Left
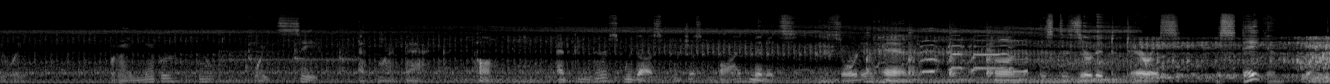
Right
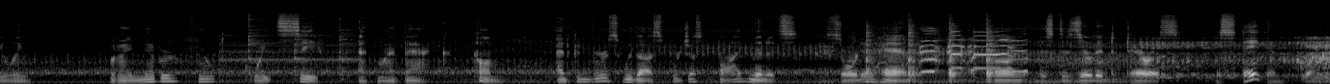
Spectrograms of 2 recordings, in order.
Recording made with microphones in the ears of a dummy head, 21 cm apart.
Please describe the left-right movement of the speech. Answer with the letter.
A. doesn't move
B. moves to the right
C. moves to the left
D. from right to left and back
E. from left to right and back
C.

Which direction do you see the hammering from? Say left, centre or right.
right.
